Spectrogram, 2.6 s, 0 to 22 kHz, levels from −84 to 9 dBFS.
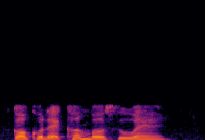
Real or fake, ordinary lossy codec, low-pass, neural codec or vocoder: fake; Opus, 64 kbps; 5.4 kHz; vocoder, 44.1 kHz, 128 mel bands every 512 samples, BigVGAN v2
